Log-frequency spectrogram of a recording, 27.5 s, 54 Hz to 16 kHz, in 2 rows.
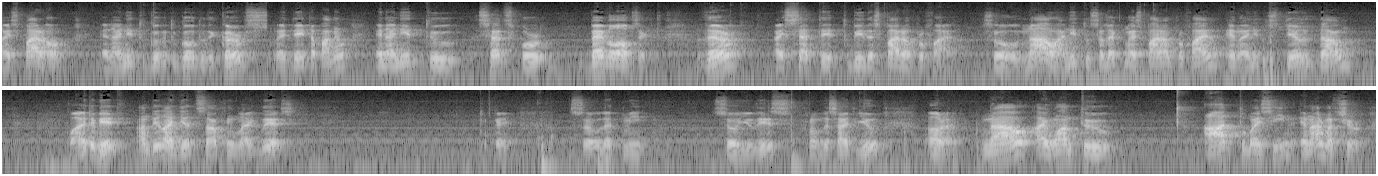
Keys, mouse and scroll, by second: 1.0 middle click, 1.8-2.9 right drag, 7.5 right click, 9.2-11.8 middle drag, 11.8-13.6 right drag, 13.2 s, 18.9 middle click, 19.7 KP_3, 20.1 KP_5.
